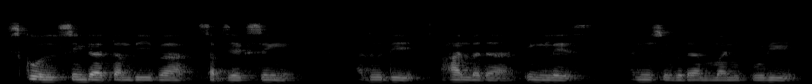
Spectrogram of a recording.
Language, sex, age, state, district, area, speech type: Manipuri, male, 30-45, Manipur, Tengnoupal, urban, spontaneous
